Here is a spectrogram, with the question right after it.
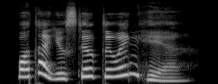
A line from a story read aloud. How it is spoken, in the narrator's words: Aziraphale asked warmly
